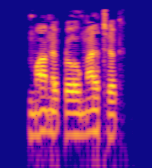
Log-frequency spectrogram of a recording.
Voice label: "monochromatic", English; adjectives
